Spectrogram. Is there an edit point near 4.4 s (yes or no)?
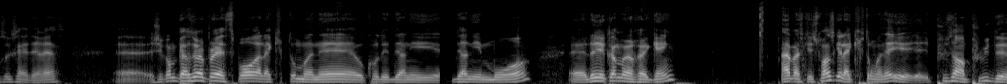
yes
